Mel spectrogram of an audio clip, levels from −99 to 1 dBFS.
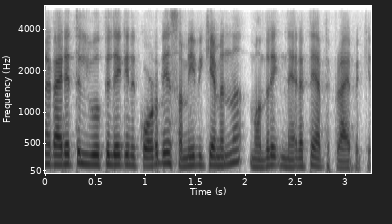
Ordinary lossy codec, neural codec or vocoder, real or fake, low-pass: none; codec, 16 kHz, 0.3 kbps, FocalCodec; fake; 5.4 kHz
